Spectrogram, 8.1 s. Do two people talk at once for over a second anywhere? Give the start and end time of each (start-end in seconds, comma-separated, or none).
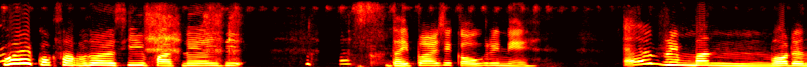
none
